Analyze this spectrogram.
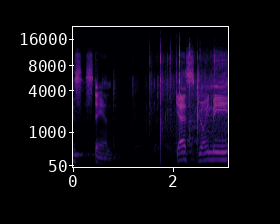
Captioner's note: audience applauds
